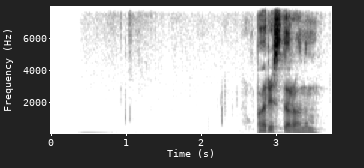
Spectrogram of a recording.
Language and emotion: Russian, neutral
